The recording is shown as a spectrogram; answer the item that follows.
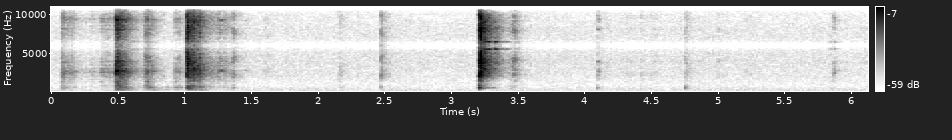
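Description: A few light metallic clicks from pliers working a wrist-pin retaining clip into its groove in the piston's pin bore: two close together early, then a sharper single click a little after three seconds, as the clip seats.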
